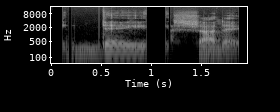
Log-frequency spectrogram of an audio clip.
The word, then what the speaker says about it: De Sade: Spell it. DE space capital SADE. Day Sade. It's a drama, made $1.2 million. The Sod. Like the Marquis de Sade.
